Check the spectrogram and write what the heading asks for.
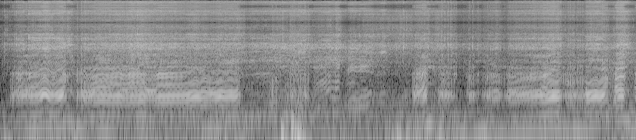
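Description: Dirt bike engine revving on a rough track, its pitch rising and falling with the throttle. About three and a half seconds in it drops off for a couple of seconds, with a thump, then pulls hard again.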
